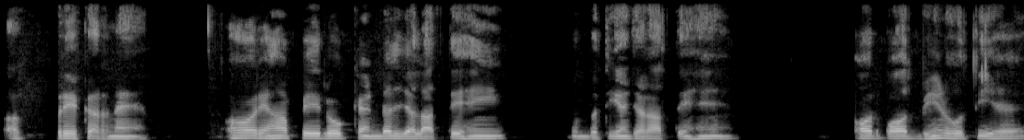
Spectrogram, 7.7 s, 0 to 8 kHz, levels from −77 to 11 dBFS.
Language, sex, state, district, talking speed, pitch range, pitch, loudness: Hindi, male, Bihar, Jamui, 140 wpm, 125-135 Hz, 130 Hz, -18 LUFS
